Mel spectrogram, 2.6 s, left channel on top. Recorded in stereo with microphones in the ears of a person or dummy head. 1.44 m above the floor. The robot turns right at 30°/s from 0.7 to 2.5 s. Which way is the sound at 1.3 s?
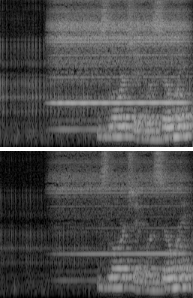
30° left.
